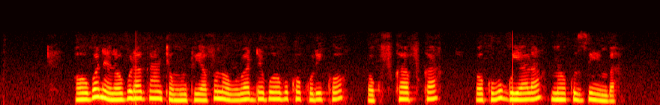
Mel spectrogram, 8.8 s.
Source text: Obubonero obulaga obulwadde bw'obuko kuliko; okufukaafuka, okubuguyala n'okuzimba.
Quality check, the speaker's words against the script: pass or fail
fail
